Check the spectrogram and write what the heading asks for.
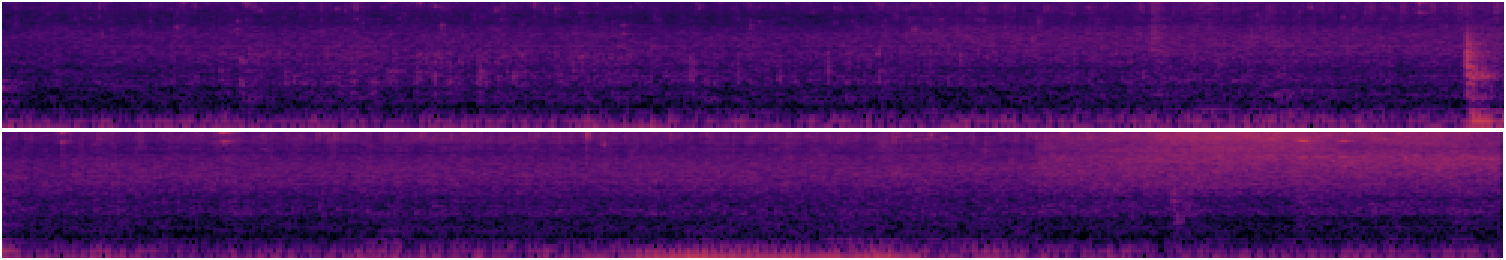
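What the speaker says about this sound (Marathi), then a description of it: "आता असा कलर येऊपर्यंत आपल्याला लाडू तळून घ्यायचे" Wheat flour valiv laddoos frying in hot oil give a steady soft sizzle throughout, with one brief sharp crackle midway and a slightly brighter, fuller hiss toward the end.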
